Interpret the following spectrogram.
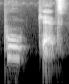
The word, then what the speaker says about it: Phuket: vulgar english phrase okay so people do say this because of the spelling but i'm gonna shock you okay you're gonna realize that the word actually the city is pronounced as phuket and not this okay number two is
